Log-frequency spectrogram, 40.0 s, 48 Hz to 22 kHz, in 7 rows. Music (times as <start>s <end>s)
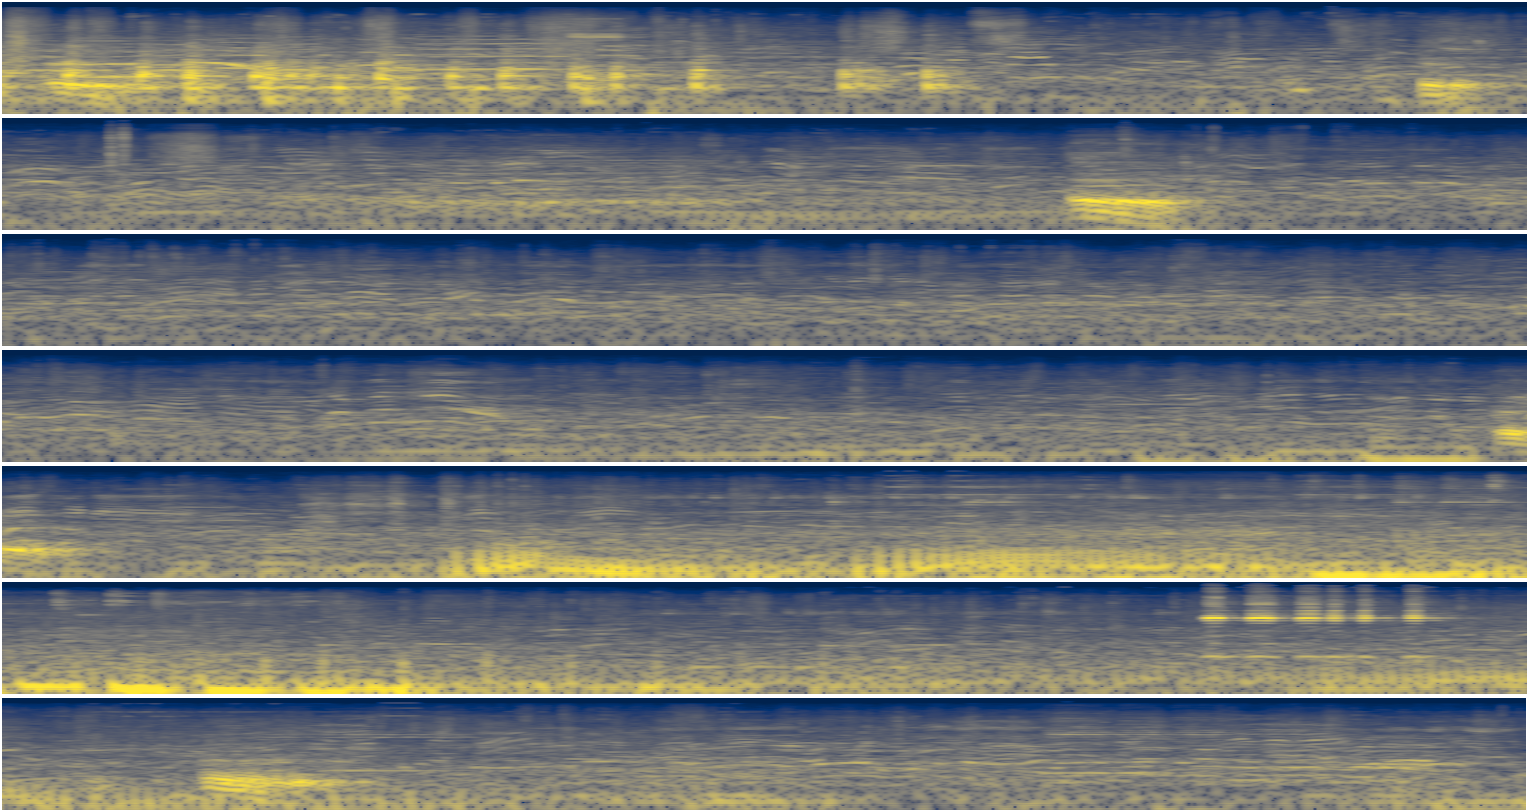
0.0s 3.6s, 26.1s 31.7s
